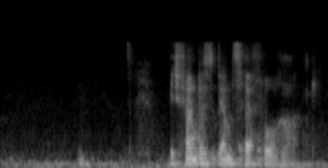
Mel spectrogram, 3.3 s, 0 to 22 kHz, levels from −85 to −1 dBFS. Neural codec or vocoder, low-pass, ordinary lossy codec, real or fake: codec, 16 kHz, 2 kbps, FreqCodec, smaller model; none; none; fake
